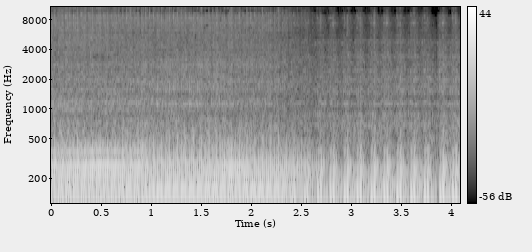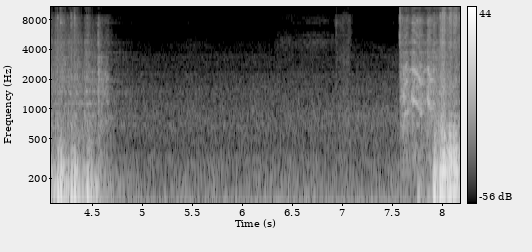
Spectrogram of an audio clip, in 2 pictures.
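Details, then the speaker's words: Kawasaki ZX9R, 42,965 miles, first start of project bike: lumpy uneven idle pulsing about four times a second, then dies and restarts; won't hold idle, seems not firing on all four; carb clean and rebalance planned, plugs possible. "So I guess now we know what was meant by it cuts out. It's not idling, not for long anyway. And as you probably heard, it sounds like it's not firing on all four neither."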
